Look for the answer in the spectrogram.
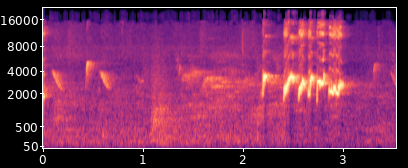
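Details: Caged red-whiskered bulbul delivering one loud phrase of five or six quick, liquid whistled notes, after scattered soft downslurred chirps.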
